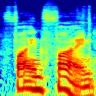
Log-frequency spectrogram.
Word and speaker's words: Fifine: bit other than that they asked me to pronounce their name fine fine because that's not exactly the English spelling and they didn't give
